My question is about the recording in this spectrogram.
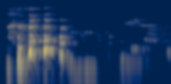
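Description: A man's short burst of laughter: a few quick loud pulses in the first second, trailing off into fainter breathy chuckles.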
